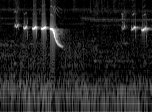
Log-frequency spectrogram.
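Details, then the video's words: Male common iora (cipoh) calling a female in the cold season: a few short, clear whistled notes on one pitch, then a longer note sliding steeply downward, and two more short whistles after a pause; quiet low rumble underneath. "SUARA CIPOH CIPOW JANTAN PANGGIL BETINA"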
